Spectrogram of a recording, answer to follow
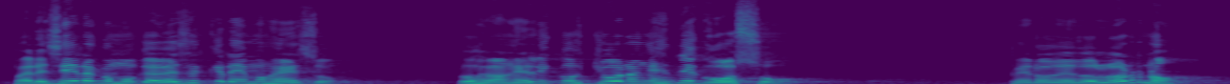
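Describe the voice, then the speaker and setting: A man with a very high voice preaches with passion in a church, drawing out each scripture quote slowly. His words ring through a hall with a long echo. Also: big pitch swings. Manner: impassioned, slows down for scripture quotes. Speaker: pastor. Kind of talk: sermon. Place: church sanctuary.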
